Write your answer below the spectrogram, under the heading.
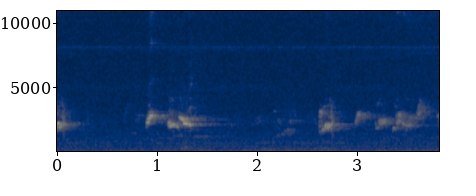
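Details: Red-whiskered bulbul recorded during trapping on 23 October 2016, giving two short bursts of bright, warbled chirping notes, one near the start of the recording and a second, longer run toward the end, over a quiet background hiss.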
